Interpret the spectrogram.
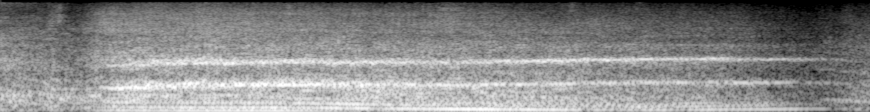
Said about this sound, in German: Ein bisschen später kommen die drei an einem Bretterzaun hinter dem Tempodrom an. Von hier kann man die Rennstrecke immerhin schon hören.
